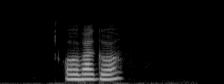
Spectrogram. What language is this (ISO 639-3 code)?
nor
